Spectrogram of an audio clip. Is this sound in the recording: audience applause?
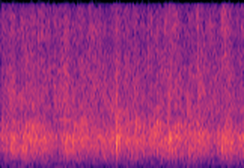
yes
